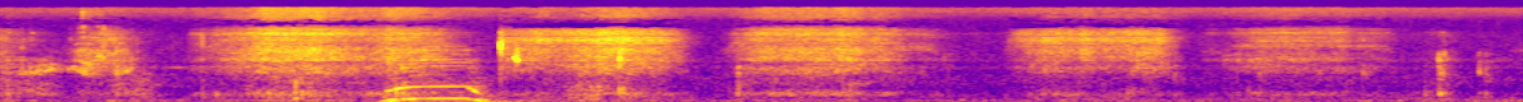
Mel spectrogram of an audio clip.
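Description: A man breathing audibly in and out through his nose about five times while chewing a mouthful of candy twist, with a short hummed 'mm' about two seconds in.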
